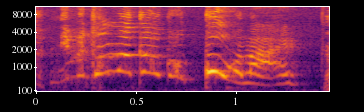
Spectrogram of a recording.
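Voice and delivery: very high, mock-furious call; retold summoning yell. Girlfriend summons boyfriend's friends, retold high-pitched yell. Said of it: "我就叫他们朋友过来".

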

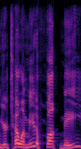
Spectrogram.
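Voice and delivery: high-pitched incredulous protest; mock indignation. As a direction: protest the insult in comic disbelief. Protests in comic quarrel.

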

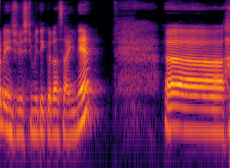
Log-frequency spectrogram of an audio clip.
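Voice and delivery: normal talking voice

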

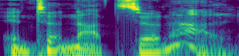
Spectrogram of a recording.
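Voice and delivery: "International" as internatsionahl, German ts; German pronunciation. Shown as a demonstration. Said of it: "That is the way your name is said".

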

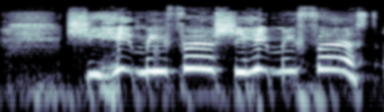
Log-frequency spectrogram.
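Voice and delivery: high, slow, whining protest; whiny student voice. Retold or imitated. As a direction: whine it like a tattling kid. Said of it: "the student was like".

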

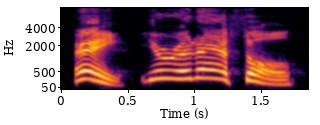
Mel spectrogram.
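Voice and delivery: English boy imitating an American accent. English boy standing up to bullies, in American accent. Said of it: "an American accent".

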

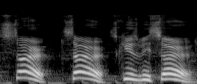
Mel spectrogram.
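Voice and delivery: sharp high call to stop someone; security guard hailing an intruder. Acted. Security guard calling out to a man who wandered in, authoritative. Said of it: "um segurança".

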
